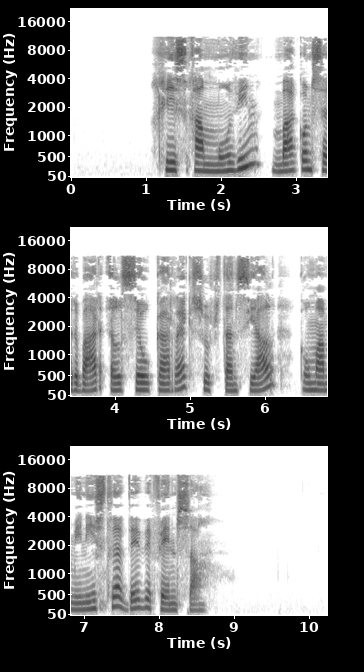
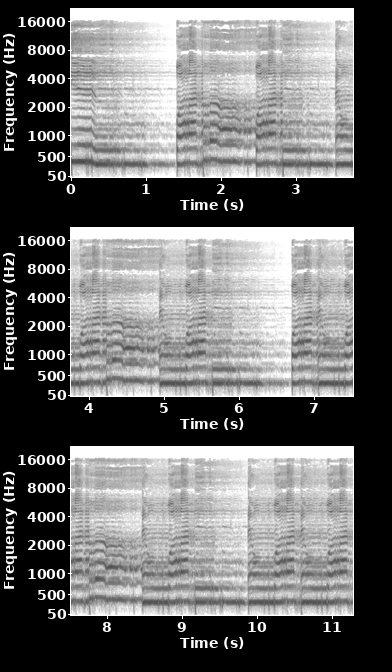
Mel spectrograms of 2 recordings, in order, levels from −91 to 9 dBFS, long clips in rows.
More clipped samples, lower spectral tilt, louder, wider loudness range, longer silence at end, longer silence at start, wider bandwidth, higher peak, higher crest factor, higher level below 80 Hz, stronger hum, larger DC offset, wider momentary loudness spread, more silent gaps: neither; first, -3 dB/octave vs -1.5 dB/octave; first, -20 LUFS vs -26 LUFS; first, 4 LU vs 1 LU; first, 1.6 s vs 0 s; first, 1.1 s vs 0 s; second, 11.5 kHz vs 17 kHz; first, -2 dBFS vs -10 dBFS; about the same, 20 dB vs 18 dB; first, -66 dBFS vs -76 dBFS; neither; neither; first, 9 LU vs 6 LU; neither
